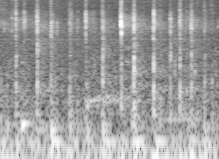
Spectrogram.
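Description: Rapid, steady typing on a computer keyboard, a string of close, crisp key taps over low background hum with no voice.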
